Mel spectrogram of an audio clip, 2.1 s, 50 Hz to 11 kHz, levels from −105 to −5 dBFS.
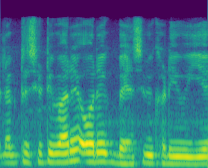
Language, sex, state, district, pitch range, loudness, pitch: Hindi, male, Uttar Pradesh, Shamli, 140-170 Hz, -15 LUFS, 160 Hz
